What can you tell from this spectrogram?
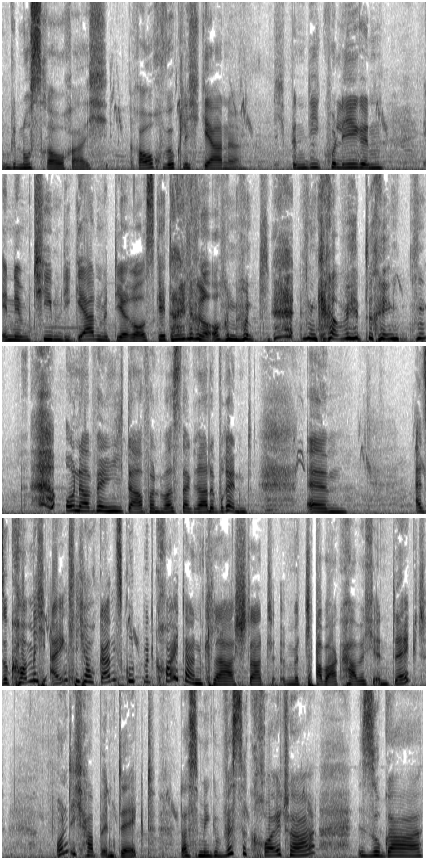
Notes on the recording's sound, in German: Ohne Gast, ohne Team, ohne Zuschauer nur Ich, das MIC und die Natur.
